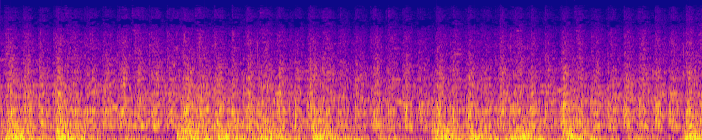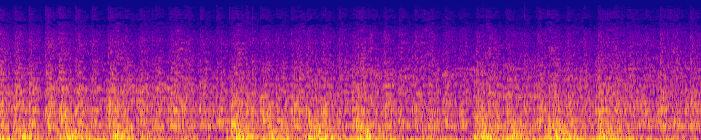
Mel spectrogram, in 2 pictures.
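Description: A dhol-tasha troupe's massed dhol barrel drums, beaten with sticks, playing a loud, continuous rhythm.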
